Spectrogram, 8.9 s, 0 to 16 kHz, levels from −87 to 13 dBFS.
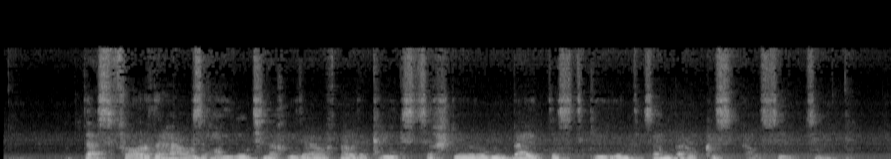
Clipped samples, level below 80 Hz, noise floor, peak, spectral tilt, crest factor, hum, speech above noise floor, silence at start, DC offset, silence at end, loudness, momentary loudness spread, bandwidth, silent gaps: under 0.1%; -52 dBFS; -53 dBFS; -6 dBFS; -6 dB/octave; 18 dB; none; 29 dB; 0.2 s; under 0.1%; 0.4 s; -24 LUFS; 12 LU; 11.5 kHz; none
